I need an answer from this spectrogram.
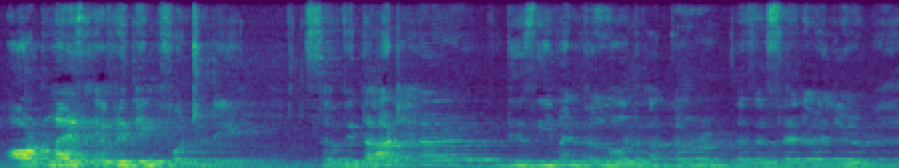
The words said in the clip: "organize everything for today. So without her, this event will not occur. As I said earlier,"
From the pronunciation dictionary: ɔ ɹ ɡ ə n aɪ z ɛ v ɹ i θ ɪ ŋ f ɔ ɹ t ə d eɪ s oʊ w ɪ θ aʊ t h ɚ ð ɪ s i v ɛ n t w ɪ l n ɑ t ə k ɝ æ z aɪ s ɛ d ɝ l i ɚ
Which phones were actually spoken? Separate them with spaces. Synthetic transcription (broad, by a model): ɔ ɹ ɡ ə n aɪ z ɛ v ɹ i t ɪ ŋ f ɔ ɹ t ə d eɪ s oʊ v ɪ t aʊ t h ɚ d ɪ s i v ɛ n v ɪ l n ɑ t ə k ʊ æ z aɪ s ɛ d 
